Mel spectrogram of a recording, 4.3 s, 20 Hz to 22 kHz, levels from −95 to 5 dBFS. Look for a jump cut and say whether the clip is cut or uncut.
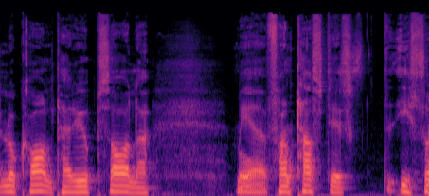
uncut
